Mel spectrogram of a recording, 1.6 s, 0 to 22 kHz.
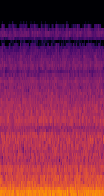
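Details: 7.3 Powerstroke diesel started fully cold without being plugged in, after shimming all injectors (it previously would not cold start and blew white smoke): a deep rumble that fires and settles into an even idle right away; normal cold start.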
